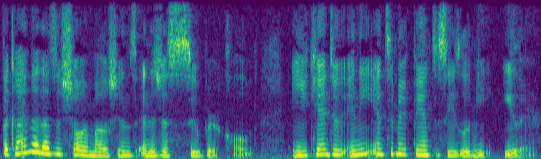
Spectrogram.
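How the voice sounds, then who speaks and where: A woman's voice: on the high side, animated, quick pace, vocal fry, darkish tone, low-quality recording. A woman playing a playful, clingy young girlfriend in an intimate pillow-talk roleplay audio, teasing and affectionate as she rambles between murmurs and exclamations. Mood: animated, mock-indignant.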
